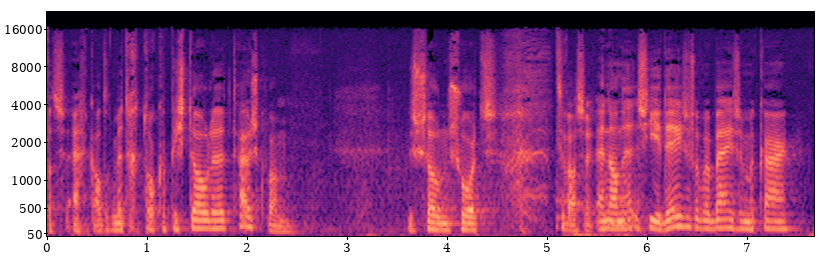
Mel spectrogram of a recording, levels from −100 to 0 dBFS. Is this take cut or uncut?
cut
